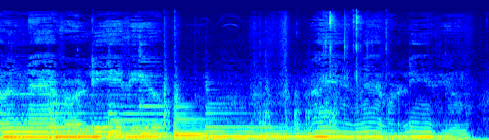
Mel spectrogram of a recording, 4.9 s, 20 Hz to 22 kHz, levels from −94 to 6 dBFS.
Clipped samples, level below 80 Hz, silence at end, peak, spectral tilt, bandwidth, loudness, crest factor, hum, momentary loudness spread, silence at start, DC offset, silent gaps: under 0.1%; -46 dBFS; 0 s; -16 dBFS; -8.5 dB/octave; 14.5 kHz; -31 LUFS; 12 dB; none; 9 LU; 0 s; under 0.1%; none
